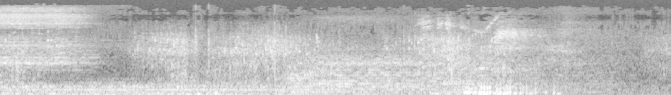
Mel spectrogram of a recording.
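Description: A deep, muffled underwater rumble goes on steadily.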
